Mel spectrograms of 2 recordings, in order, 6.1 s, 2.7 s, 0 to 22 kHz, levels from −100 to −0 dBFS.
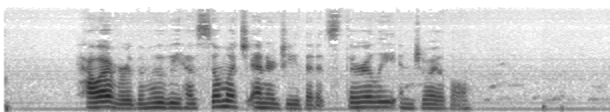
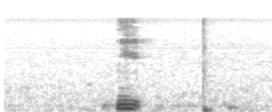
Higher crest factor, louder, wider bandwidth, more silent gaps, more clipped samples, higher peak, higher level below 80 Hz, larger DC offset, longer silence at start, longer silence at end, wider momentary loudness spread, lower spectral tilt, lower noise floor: about the same, 20 dB vs 22 dB; first, -24 LUFS vs -37 LUFS; first, 15.5 kHz vs 11.5 kHz; neither; neither; first, -6 dBFS vs -22 dBFS; about the same, -66 dBFS vs -64 dBFS; neither; second, 0.05 s vs 1 s; second, 0.45 s vs 0.6 s; about the same, 16 LU vs 18 LU; about the same, -5.5 dB/octave vs -6 dB/octave; second, -57 dBFS vs -74 dBFS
